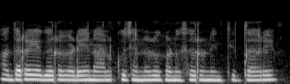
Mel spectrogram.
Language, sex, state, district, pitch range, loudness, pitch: Kannada, female, Karnataka, Bidar, 205-210 Hz, -15 LUFS, 205 Hz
